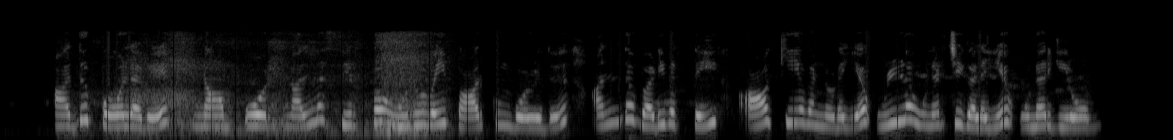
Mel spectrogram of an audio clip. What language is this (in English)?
Tamil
